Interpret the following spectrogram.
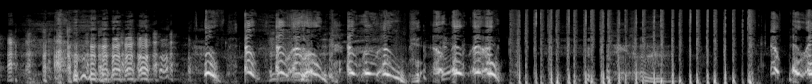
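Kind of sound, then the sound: animal, dogs barking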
